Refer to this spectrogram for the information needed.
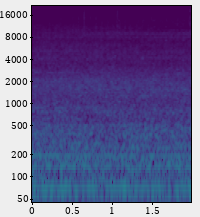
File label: pulses, BALAENOPTERA; MONACO 2022-07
